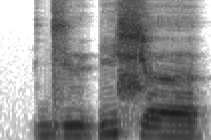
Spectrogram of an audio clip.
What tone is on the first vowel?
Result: low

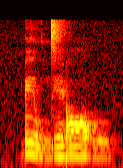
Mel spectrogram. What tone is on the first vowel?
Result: falling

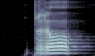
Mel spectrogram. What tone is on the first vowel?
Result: falling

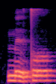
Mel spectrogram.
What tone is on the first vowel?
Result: falling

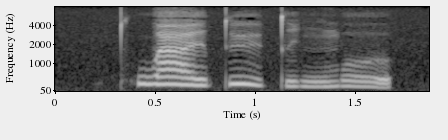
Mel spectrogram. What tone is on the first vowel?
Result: falling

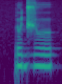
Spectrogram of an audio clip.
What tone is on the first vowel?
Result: high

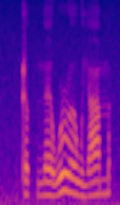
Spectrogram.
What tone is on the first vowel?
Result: low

